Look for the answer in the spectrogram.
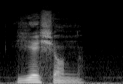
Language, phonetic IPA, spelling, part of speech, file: Polish, [ˈjɛ̇ɕɔ̃n], jesion, noun, Pl-jesion.ogg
